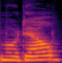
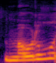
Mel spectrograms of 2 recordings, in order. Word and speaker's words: modal: a nice drape so i was calling it modell but i've since heard that it's modal even though there's others like me who pronounce it modell but i think it's modal so that's what this is made of and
